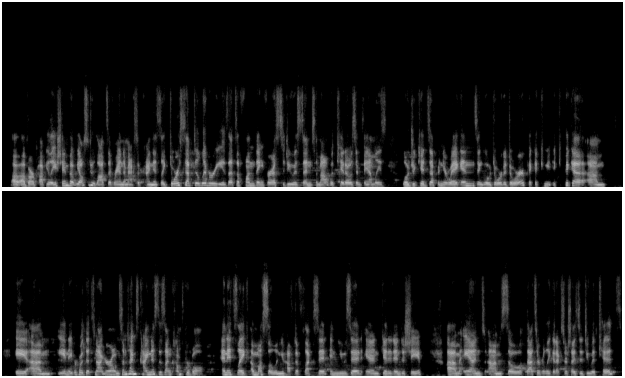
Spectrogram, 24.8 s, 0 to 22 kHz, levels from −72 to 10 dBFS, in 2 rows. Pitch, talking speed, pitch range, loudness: 195 Hz, 225 wpm, 185-220 Hz, -21 LUFS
